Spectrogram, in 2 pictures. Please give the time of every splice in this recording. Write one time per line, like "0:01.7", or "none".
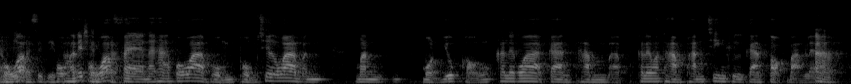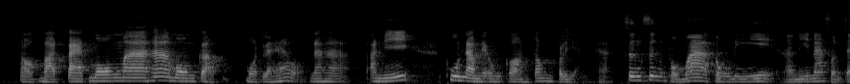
0:14.7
